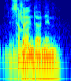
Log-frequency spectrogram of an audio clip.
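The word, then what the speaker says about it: JonDonym: And it's a Firefox that's specifically modded to use the John Doman service. I think I'm saying that right. John Doe, N-Y-N? – John Donim.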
